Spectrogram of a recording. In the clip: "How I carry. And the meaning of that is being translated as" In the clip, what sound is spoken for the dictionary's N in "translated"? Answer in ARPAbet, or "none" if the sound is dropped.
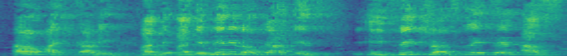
N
